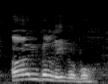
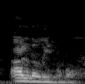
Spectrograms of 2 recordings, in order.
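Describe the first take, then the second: First: Louder, higher, fed-up repeat; exasperated outburst. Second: Said in the usual way. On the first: Real, not acted. Parent fed up with Beckham running off, exasperated. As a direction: let the frustration out.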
